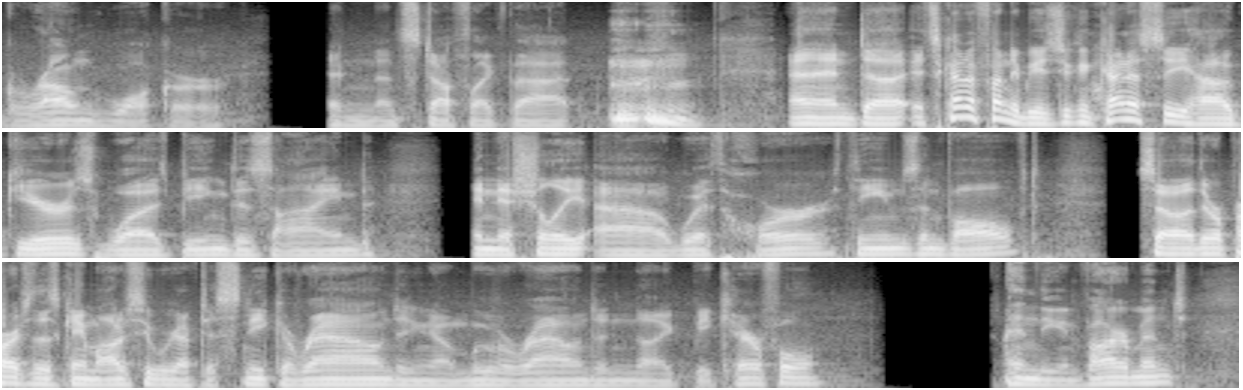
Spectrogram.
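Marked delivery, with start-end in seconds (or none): 0.0-1.1 slow, dragged-out weird alien creature voice. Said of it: "they talk in this weird voice".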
